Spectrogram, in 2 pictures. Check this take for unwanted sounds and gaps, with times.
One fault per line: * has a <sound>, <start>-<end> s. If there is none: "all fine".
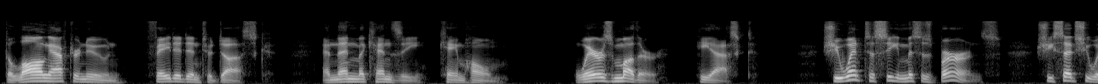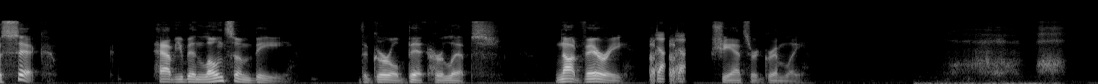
* has a laugh, 17.5-17.8 s
* has a breath, 20.1-21.7 s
